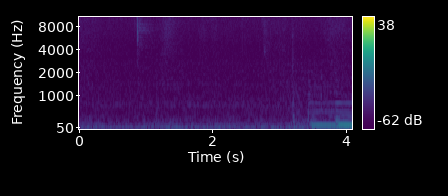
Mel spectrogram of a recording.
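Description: Near silence: faint room tone, with a single short click about a second in. Shortly before the end a low steady tone begins.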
